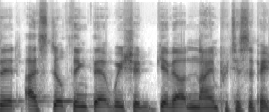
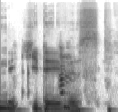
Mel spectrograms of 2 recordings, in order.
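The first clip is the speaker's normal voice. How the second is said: seductive, sexy, sultry voice, lower; 6 semitones lower than usual. Saying a name after being asked for a sexy voice: real sexy, sultry voice. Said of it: "say Nikki Davis's name in a real sexy, sultry voice".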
